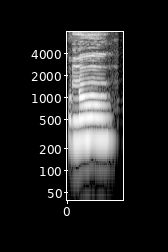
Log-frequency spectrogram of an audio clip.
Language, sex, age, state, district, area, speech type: Assamese, female, 45-60, Assam, Biswanath, rural, spontaneous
